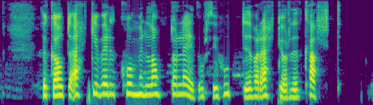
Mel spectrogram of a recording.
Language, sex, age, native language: Icelandic, female, 40-49, Icelandic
